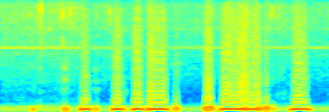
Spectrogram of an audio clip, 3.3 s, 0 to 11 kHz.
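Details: Great horned owl pair, male and female, at an eagle nest in Decorah during an overnight visit on 17 December 2014, inspecting the nest; a rapid run of deep, mellow, overlapping hoots, some held longer, in an uneven series.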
